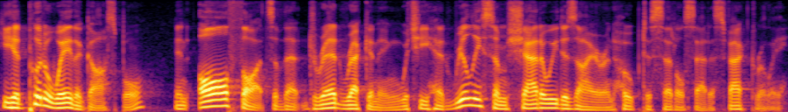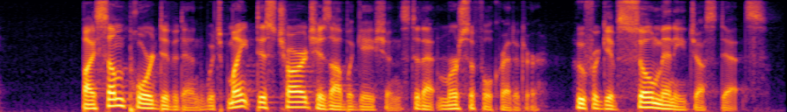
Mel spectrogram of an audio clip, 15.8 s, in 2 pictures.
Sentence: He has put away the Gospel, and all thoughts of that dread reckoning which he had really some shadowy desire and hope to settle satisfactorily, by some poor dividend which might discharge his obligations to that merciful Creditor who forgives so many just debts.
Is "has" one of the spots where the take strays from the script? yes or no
yes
